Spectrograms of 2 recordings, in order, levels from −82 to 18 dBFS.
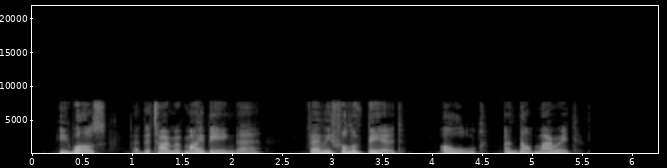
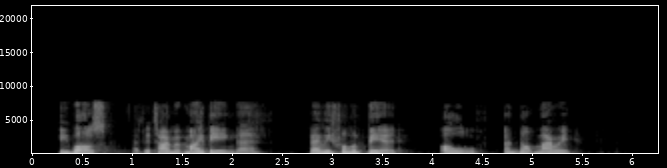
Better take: first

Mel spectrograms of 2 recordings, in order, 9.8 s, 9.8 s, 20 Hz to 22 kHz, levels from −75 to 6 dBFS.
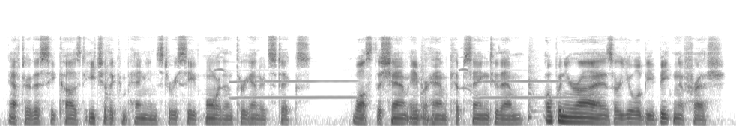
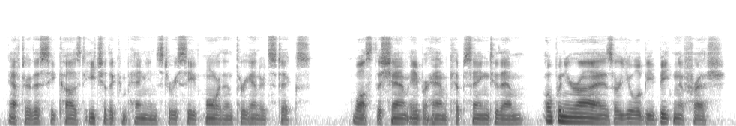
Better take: second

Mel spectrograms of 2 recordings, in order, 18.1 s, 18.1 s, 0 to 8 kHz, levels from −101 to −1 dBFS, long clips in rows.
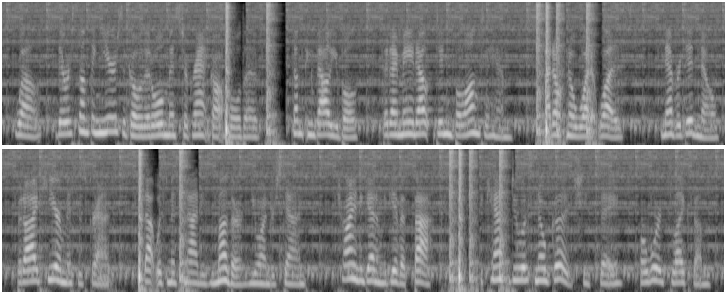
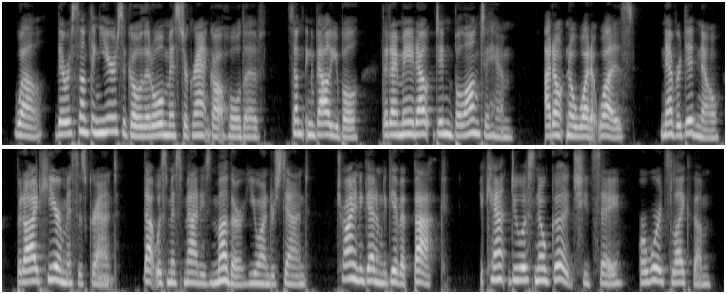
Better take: second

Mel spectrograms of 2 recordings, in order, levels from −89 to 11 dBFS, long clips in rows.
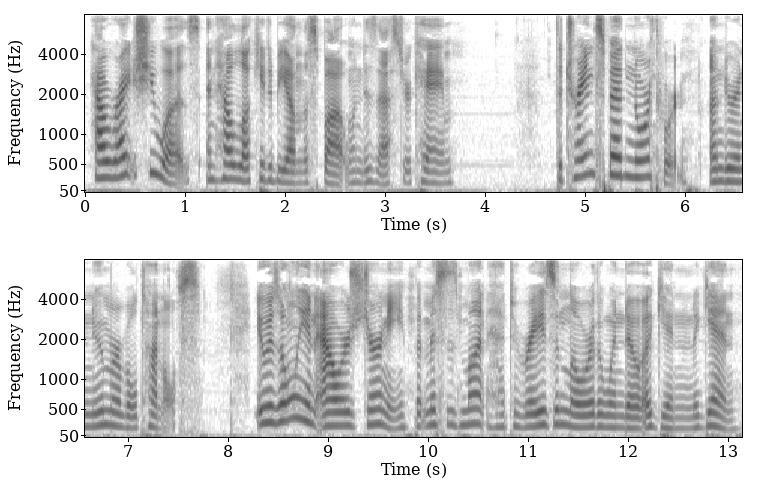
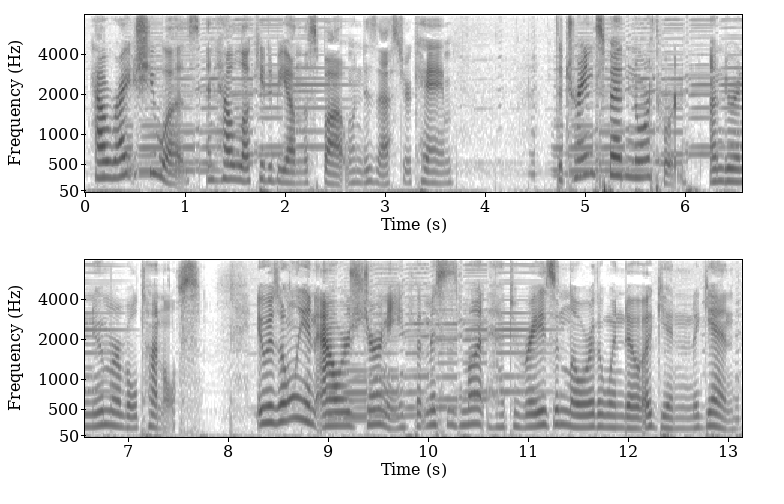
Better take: first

